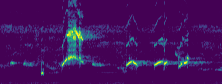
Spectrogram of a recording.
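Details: Oriental magpie-robin in morning song with its tail spread: a few high whistled notes, a loud rising slur, then three quick repeated upswept whistles.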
